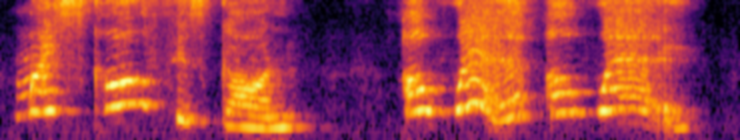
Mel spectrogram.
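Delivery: very high, swooping, gasping little bear cub voice. Reading a story aloud, voicing a bear cub who gasps: gasping bear cub. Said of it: "he gasped".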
